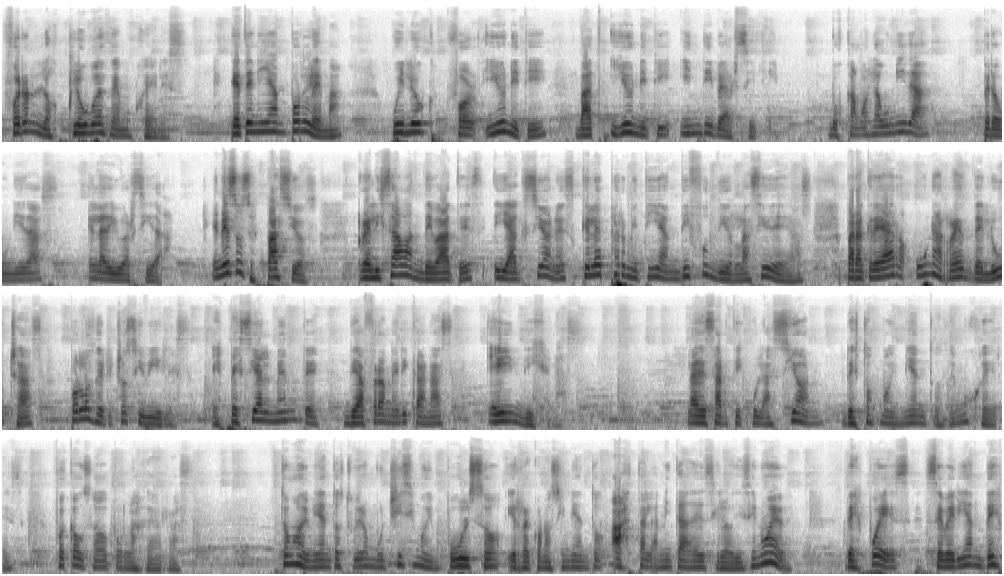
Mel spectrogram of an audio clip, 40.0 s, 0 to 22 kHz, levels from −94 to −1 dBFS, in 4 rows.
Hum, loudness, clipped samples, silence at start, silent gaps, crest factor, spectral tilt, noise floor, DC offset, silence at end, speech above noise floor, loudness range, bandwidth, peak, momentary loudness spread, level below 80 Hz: none; -27 LUFS; under 0.1%; 0 s; none; 18 dB; -5 dB/octave; -48 dBFS; under 0.1%; 0 s; 22 dB; 7 LU; 18.5 kHz; -8 dBFS; 17 LU; -42 dBFS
